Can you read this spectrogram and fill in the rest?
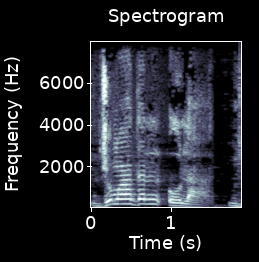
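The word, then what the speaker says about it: جمادى الأولى: لغت کے اعتبار سے ان دونوں مہینوں کے درست نام اور صحیح تلفظ یہ ہے، جمادہ الاولی، جمادہ الاخری اور جمادہ الاخرہ.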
